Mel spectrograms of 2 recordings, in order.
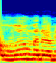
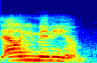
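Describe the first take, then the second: First: Aluminum said the American way, four syllables ending in -num; mock the American aluminum, no i before -um; wrong American way. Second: Aluminium said the British way, five syllables ending in -nium. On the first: YouTuber mocking American chat, says aluminum the American way. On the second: YouTuber correcting American chat, says aluminium the British way. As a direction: sound both i's in aluminium. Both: Shown as a demonstration. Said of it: "we pronounce both I's in aluminium".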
